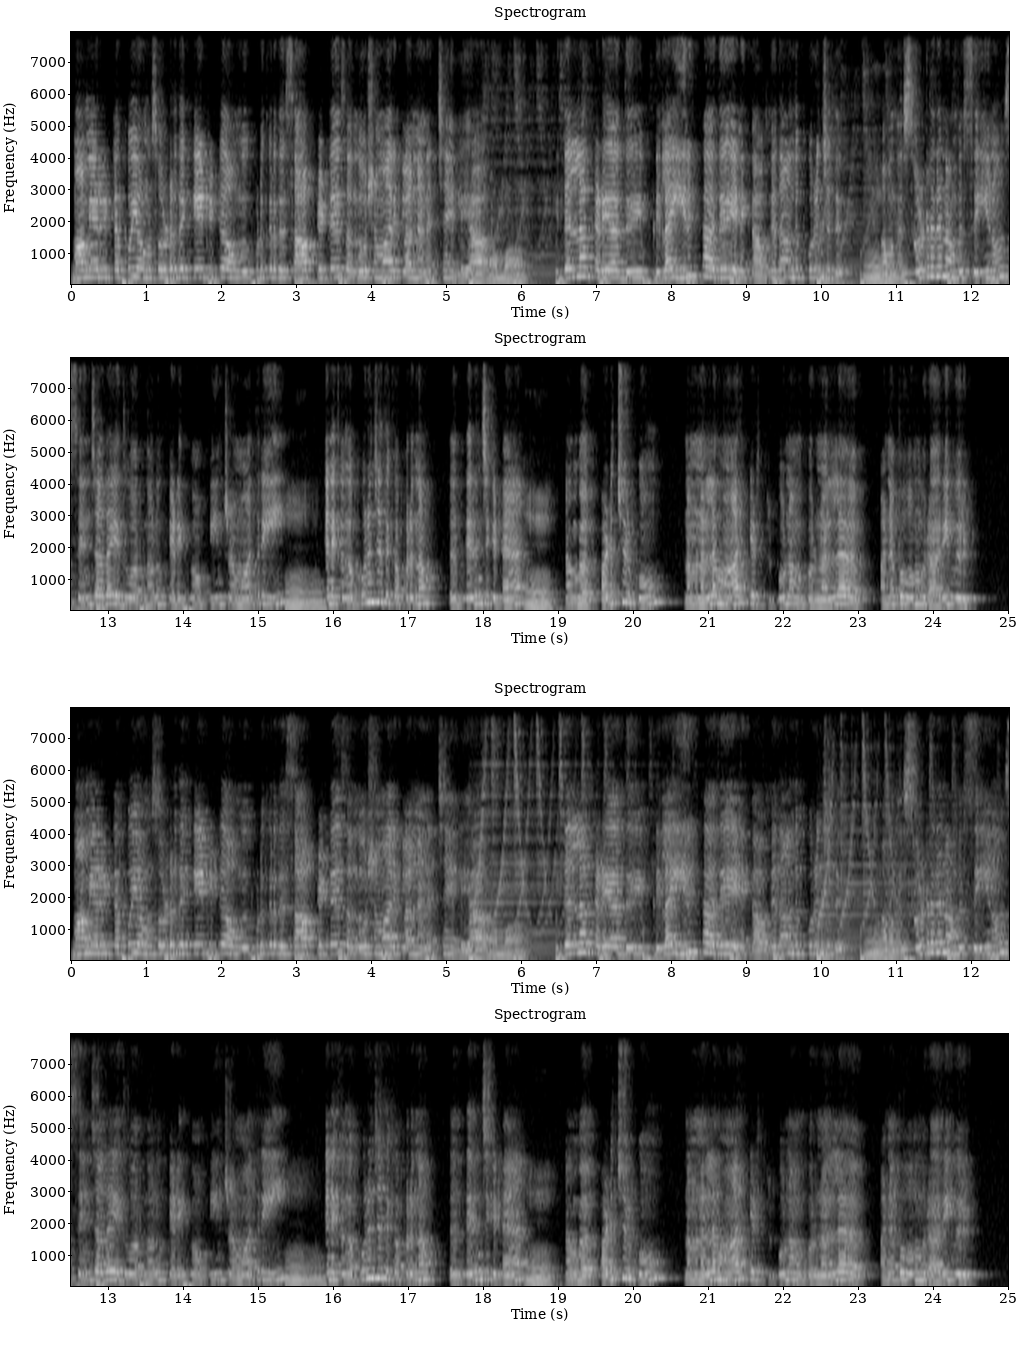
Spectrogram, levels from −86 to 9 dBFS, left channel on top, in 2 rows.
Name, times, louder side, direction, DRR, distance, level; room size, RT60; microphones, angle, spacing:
voice 1, 0.0-5.6 6.5-10.3 10.8-15.3 15.9-17.3 17.5-18.5 19.1-20.4 20.7-23.0 23.3-24.6, left 2 dB, 35° left, 4 dB, 3.2 m, -26 dB
sound 1, 0.7-2.1 2.4-2.5 3.0-4.2 4.7-5.0 5.3-7.2 7.6-9.1 9.4-9.5 9.9-11.3 11.7-13.5 14.0-14.1, equal, 70° right, 1.7 m, -31 dB
voice 2, 5.6-6.1 10.5-11.0 15.4-15.9 18.5-18.9, left 2 dB, 65° left, 8 dB, 0.9 m, -27 dB
17.5 x 8.6 x 2.8 m, 0.44 s
head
